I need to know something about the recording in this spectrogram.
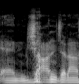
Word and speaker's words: Jhanjran: British Asian music director, and his latest release is called Jhanjran, to pronounce it correctly, spelled Jhanjran, Jhanjran.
